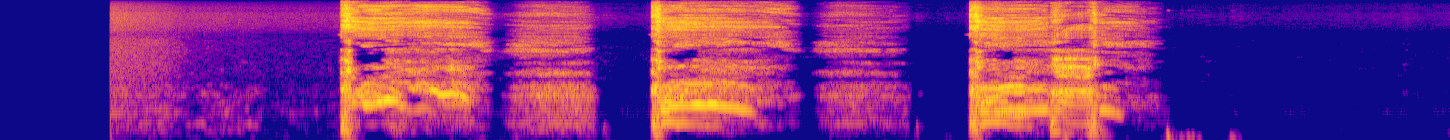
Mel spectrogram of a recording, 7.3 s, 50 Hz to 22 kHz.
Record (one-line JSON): {"three_cough_length": "7.3 s", "three_cough_amplitude": 32767, "three_cough_signal_mean_std_ratio": 0.46, "survey_phase": "beta (2021-08-13 to 2022-03-07)", "age": "65+", "gender": "Male", "wearing_mask": "No", "symptom_cough_any": true, "symptom_fever_high_temperature": true, "symptom_headache": true, "symptom_onset": "3 days", "smoker_status": "Ex-smoker", "respiratory_condition_asthma": false, "respiratory_condition_other": true, "recruitment_source": "Test and Trace", "submission_delay": "1 day", "covid_test_result": "Positive", "covid_test_method": "RT-qPCR", "covid_ct_value": 18.0, "covid_ct_gene": "N gene"}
